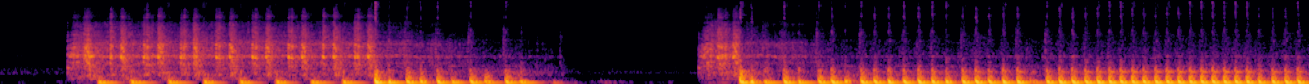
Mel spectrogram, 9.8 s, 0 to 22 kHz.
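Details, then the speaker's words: Hawk 250 single-cylinder dirt bike, no-start fixed by replacing a dead battery (old one read 3.7 volts): catches quickly, even thumping idle about four beats a second, stalls once, restarts cleanly and runs steady. "so that was an easy fix it was just the battery was dead"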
